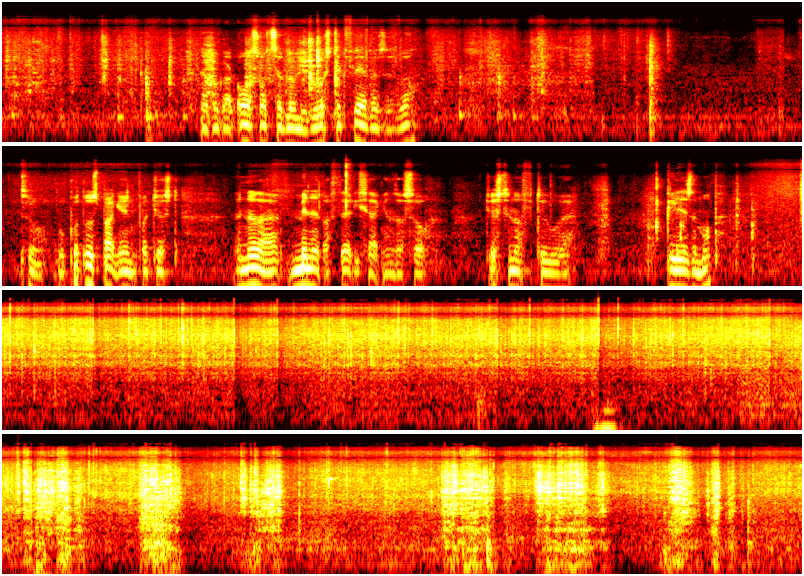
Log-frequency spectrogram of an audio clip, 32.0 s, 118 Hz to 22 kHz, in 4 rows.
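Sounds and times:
meat sizzling in roasting tray: 0.0 - 6.0, 15.6 - 32.0.

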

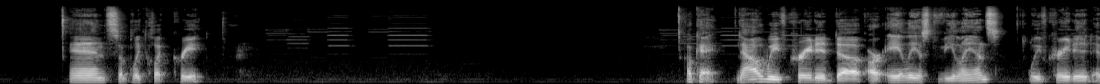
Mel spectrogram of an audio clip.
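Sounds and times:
short high electronic beeps: 2.6 - 4.4, 6.6 - 8.2.

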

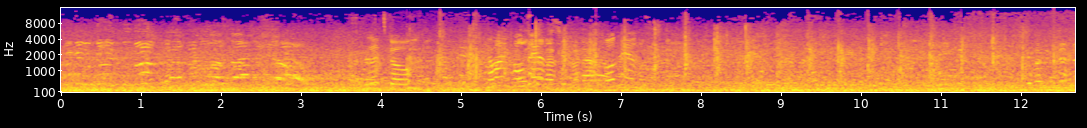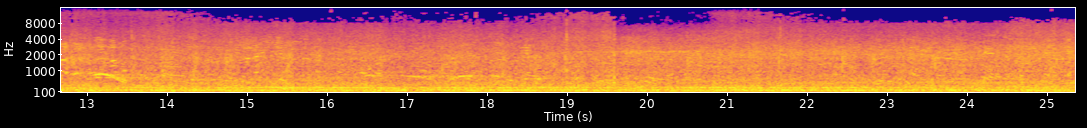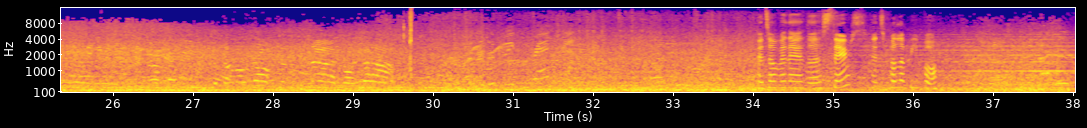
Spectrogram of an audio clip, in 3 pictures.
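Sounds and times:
crowd chatter: 0.0 - 38.0
traffic hum: 0.0 - 38.0.

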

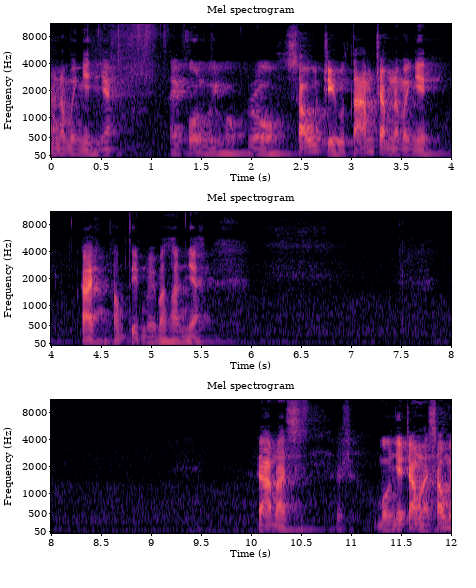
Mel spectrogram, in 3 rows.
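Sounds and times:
soft breathing through nose: 5.6 - 8.2, 9.1 - 9.8.

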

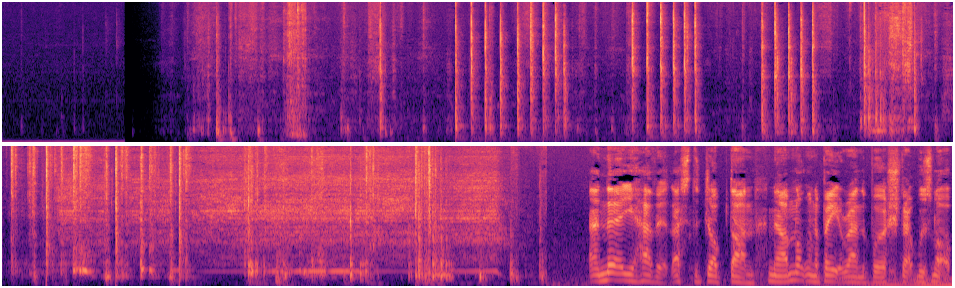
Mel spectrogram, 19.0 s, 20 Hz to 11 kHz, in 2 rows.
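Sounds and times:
rasping with steady squeal: 10.1 - 14.9.

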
